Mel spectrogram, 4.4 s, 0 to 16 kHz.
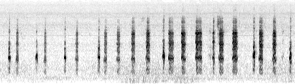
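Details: Decoy partridge (reclamo) calling at sunset in the sierra near Manzanares, 27 February 2014, while a wild male stays away: loud, harsh clucking notes in a rapid, uneven series that speeds up and grows louder partway through.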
